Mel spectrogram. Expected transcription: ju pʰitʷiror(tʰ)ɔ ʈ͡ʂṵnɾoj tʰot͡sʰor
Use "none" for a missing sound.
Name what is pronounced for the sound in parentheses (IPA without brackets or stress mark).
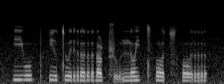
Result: ɾ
